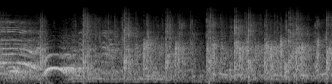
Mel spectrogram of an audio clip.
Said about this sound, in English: Good morning, everybody. Welcome to life. Can we stand our feet and clap our hands for Jesus?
